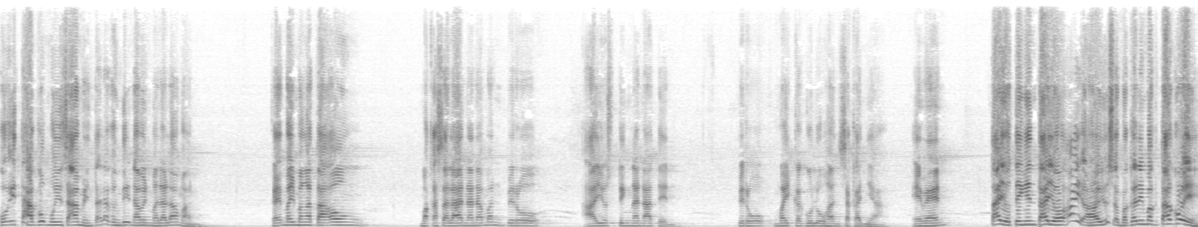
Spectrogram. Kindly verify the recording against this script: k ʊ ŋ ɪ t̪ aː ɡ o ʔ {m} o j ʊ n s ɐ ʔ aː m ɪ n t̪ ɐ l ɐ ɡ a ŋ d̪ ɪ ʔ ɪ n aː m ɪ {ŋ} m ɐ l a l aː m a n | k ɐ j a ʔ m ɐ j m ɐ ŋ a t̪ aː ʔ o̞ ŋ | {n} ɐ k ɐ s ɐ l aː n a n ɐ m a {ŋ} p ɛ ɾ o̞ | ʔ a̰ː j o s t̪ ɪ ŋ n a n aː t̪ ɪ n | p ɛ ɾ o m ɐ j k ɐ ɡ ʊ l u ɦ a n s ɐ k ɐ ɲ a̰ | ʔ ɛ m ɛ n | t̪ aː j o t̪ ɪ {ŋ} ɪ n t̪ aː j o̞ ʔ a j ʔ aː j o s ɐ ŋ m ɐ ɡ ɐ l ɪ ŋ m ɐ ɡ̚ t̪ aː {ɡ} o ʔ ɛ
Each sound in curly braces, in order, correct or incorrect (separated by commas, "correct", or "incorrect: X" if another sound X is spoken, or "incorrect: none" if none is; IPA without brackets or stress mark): correct, incorrect: n, incorrect: m, incorrect: n, correct, correct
